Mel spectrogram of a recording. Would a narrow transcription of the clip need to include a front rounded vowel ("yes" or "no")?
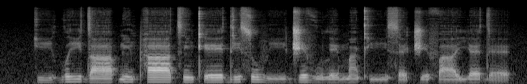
no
